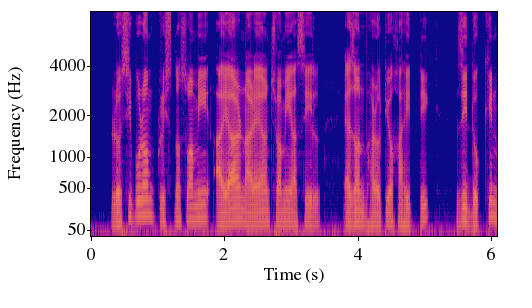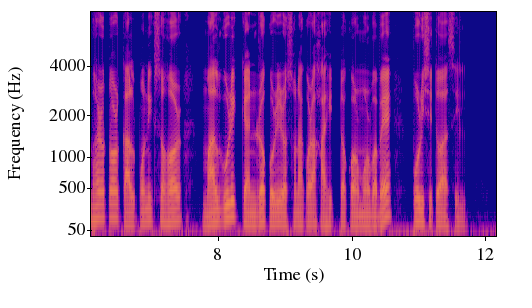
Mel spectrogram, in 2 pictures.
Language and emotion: Assamese, neutral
